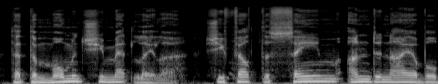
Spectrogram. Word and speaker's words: Laila: She revealed to People magazine that she had adopted a second child, a beautiful little girl named Laila, pronounced Laila.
